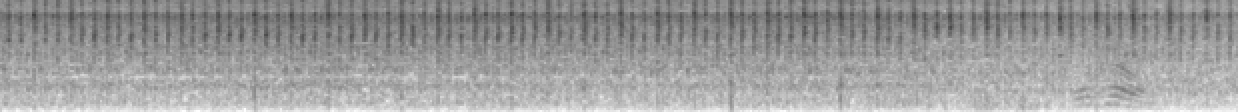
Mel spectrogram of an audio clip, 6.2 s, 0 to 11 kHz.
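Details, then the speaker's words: Dodge Dakota 4.7 V8 before timing chain replacement: crisp metallic chatter over the idle, keeping time with the engine; loose timing chain slapping its guides. "that's what you're hearing the chatter on that chain now got it down to here as you can see here how loose this chain is that's the noise is here slapping up against there"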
